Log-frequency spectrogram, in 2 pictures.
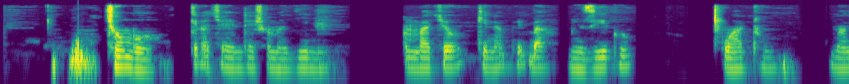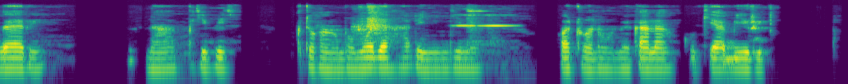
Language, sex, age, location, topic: Swahili, male, 18-24, Mombasa, government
